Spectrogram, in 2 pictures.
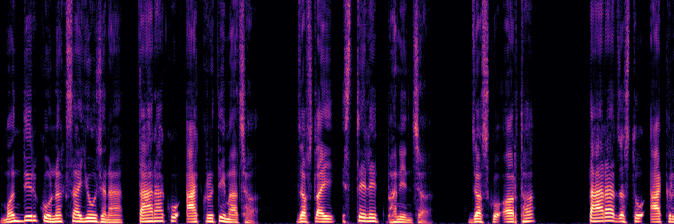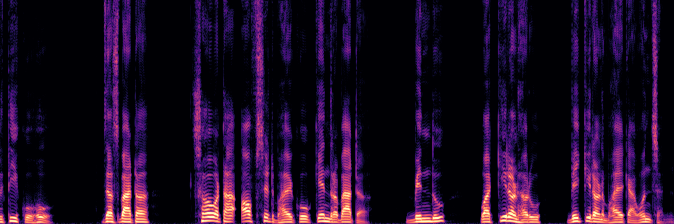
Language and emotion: Nepali, neutral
